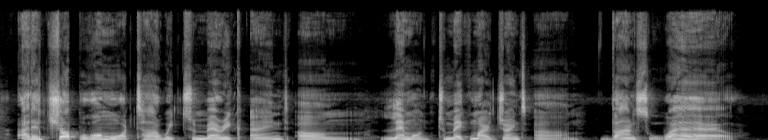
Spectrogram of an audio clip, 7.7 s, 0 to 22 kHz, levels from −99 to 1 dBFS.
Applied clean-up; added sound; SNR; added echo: none; none; none; none.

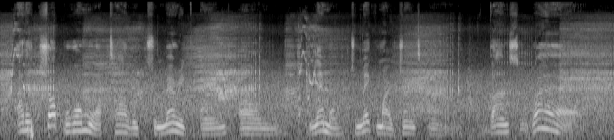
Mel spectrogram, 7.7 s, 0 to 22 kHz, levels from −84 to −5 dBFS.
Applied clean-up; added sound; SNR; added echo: none; Wind; 0 dB; none.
